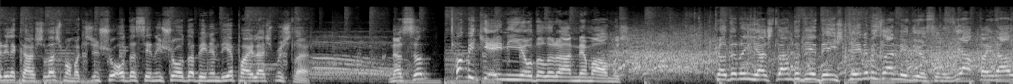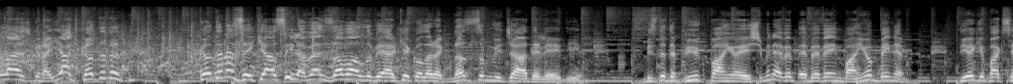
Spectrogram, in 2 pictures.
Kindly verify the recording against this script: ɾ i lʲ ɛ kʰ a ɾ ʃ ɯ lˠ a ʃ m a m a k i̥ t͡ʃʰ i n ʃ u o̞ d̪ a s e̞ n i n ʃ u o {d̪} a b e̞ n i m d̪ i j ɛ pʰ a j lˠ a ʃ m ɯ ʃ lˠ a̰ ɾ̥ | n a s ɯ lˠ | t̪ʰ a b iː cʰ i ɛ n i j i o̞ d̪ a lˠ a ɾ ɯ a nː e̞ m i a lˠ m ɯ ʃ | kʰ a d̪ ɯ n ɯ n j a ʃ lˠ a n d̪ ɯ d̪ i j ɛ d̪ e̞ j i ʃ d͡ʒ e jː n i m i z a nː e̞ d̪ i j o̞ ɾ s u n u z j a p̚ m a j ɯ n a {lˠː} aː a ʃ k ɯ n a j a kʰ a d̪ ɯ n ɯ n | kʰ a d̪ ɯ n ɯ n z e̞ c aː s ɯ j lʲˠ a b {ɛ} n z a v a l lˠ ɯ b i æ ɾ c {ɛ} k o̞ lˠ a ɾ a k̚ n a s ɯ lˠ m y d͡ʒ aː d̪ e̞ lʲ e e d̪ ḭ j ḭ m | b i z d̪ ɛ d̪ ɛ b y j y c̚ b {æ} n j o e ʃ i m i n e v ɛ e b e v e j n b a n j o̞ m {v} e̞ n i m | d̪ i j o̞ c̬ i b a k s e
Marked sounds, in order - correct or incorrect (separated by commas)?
correct, correct, incorrect, correct, incorrect, incorrect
